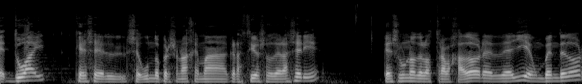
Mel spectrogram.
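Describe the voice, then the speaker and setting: Fairly high in pitch, a man talks in a plain, everyday voice at a fairly quick pace with ordinary pitch variation. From Málaga, Andalusia, Spain. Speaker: podcast host. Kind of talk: casual chat.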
